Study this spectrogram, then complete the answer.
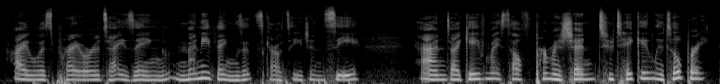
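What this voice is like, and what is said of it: Hoarse, raspy voice. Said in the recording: “Scout Sobel here with a lost voice ... I lost my voice ... I am sorry if my voice is so unbearable to listen to. I hope that it's giving sexy, raspy vibes.”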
